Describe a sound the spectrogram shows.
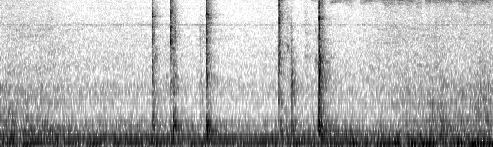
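A button clicks a few times as it is pressed.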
